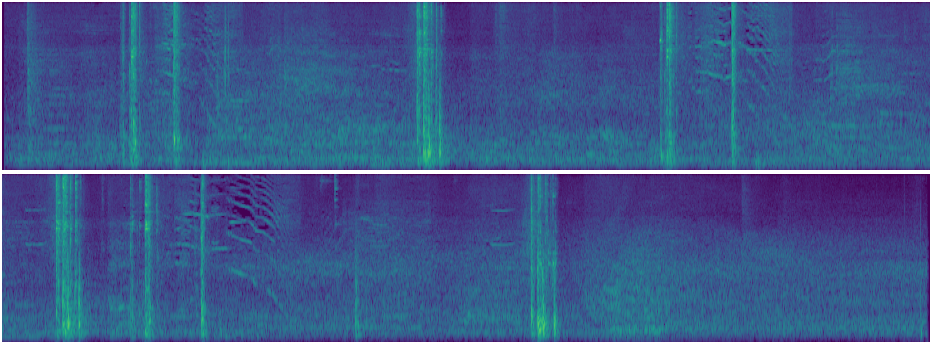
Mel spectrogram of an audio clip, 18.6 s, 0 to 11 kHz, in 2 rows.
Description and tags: heavy old door opening and closing in coffee shop
I'd hoped for the music to cut off before making this recording (and probably could have asked them to turn it off since I paid almost $4 for a cup of coffee (!)). Before I left, I opened and closed the door a few times while recording with an iPhone 6. (This was in the Mudhouse in Crozet, VA, in case you're curious.)
close, closing, coffee-shop, door, doors, handle, latch, old, open, opening, shut, slam, slamming, squeaky, wooden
